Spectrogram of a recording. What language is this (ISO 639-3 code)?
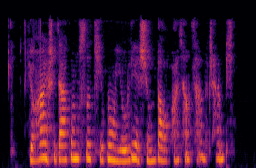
zho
